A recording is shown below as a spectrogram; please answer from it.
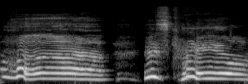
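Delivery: tearful, sobbing, high, drawn-out crying. Retelling finding a man in a room, imitating someone crying. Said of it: "And he starts crying".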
